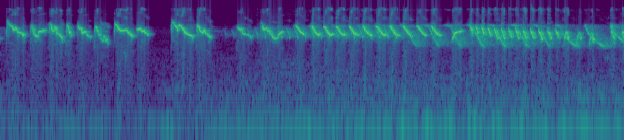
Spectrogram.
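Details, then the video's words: Competition-training canary song: choppy high phrases with short gaps give way to a long, fast, buzzy trill of tightly repeated notes that runs to the end. "Masteran kenari terbaik untuk persiapan lomba nasional"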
